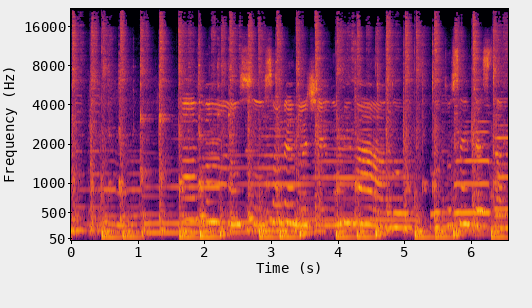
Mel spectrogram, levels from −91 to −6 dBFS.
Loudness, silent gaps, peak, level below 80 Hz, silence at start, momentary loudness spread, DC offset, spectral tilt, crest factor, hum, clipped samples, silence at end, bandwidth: -23 LUFS; none; -6 dBFS; -40 dBFS; 0 s; 5 LU; under 0.1%; -3.5 dB/octave; 18 dB; none; under 0.1%; 0 s; over 20 kHz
